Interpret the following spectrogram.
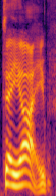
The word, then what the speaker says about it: TAIP: I actually think I need to pronounce it, I think Type, because they're really putting the AI in tape.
